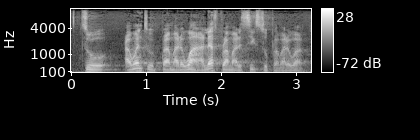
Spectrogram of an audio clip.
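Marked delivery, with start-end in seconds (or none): none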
